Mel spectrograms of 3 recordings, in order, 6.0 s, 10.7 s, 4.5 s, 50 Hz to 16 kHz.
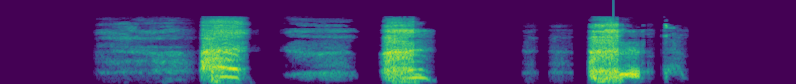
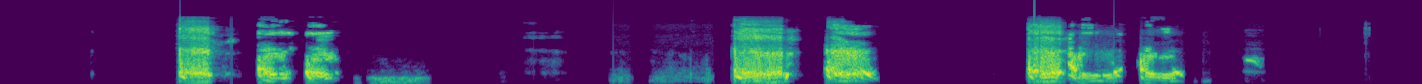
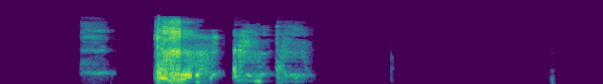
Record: {
  "exhalation_length": "6.0 s",
  "exhalation_amplitude": 29652,
  "exhalation_signal_mean_std_ratio": 0.36,
  "three_cough_length": "10.7 s",
  "three_cough_amplitude": 32768,
  "three_cough_signal_mean_std_ratio": 0.4,
  "cough_length": "4.5 s",
  "cough_amplitude": 30028,
  "cough_signal_mean_std_ratio": 0.25,
  "survey_phase": "beta (2021-08-13 to 2022-03-07)",
  "age": "45-64",
  "gender": "Female",
  "wearing_mask": "No",
  "symptom_cough_any": true,
  "symptom_runny_or_blocked_nose": true,
  "symptom_shortness_of_breath": true,
  "symptom_sore_throat": true,
  "symptom_fatigue": true,
  "symptom_change_to_sense_of_smell_or_taste": true,
  "symptom_loss_of_taste": true,
  "symptom_onset": "4 days",
  "smoker_status": "Ex-smoker",
  "respiratory_condition_asthma": false,
  "respiratory_condition_other": false,
  "recruitment_source": "Test and Trace",
  "submission_delay": "2 days",
  "covid_test_result": "Positive",
  "covid_test_method": "RT-qPCR",
  "covid_ct_value": 30.4,
  "covid_ct_gene": "ORF1ab gene"
}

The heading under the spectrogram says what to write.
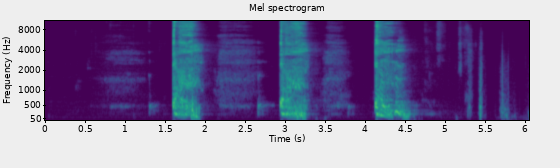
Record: {
  "three_cough_length": "6.1 s",
  "three_cough_amplitude": 32768,
  "three_cough_signal_mean_std_ratio": 0.37,
  "survey_phase": "beta (2021-08-13 to 2022-03-07)",
  "age": "45-64",
  "gender": "Female",
  "wearing_mask": "No",
  "symptom_cough_any": true,
  "symptom_runny_or_blocked_nose": true,
  "symptom_shortness_of_breath": true,
  "symptom_fatigue": true,
  "symptom_headache": true,
  "symptom_change_to_sense_of_smell_or_taste": true,
  "symptom_loss_of_taste": true,
  "smoker_status": "Never smoked",
  "respiratory_condition_asthma": false,
  "respiratory_condition_other": false,
  "recruitment_source": "Test and Trace",
  "submission_delay": "2 days",
  "covid_test_result": "Positive",
  "covid_test_method": "LFT"
}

